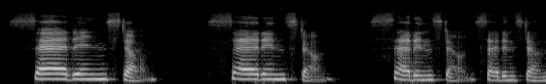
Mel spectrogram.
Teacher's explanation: However, the American T is quite tricky. So sometimes it is something called a flap T. It sounds like a soft D sound.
